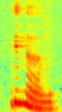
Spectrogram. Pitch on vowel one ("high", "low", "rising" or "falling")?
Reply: high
